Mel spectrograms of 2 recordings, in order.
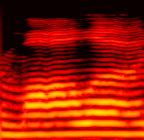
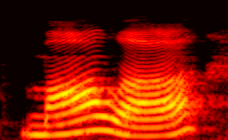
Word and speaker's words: mala: And with the word mala, the A's are long. So if you say mala, it means something totally different than mala.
